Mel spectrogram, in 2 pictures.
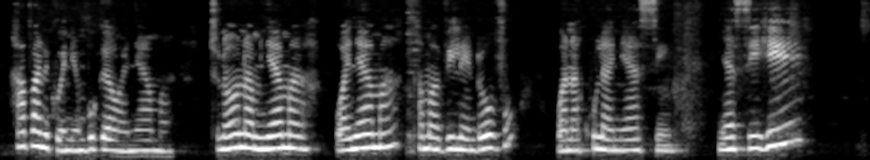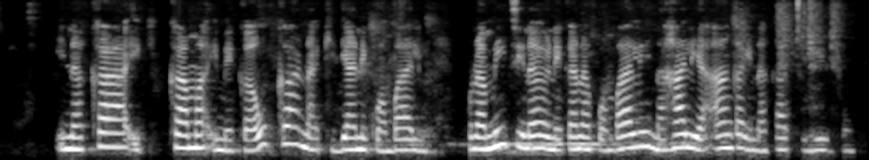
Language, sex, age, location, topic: Swahili, female, 25-35, Mombasa, agriculture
